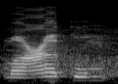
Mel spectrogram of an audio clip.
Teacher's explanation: مع عین حلق کے اوپر والے حصے سے نکالیں گے تھوڑا سختی سے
